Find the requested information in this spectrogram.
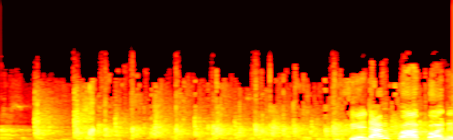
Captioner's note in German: Beifall DIE LINKE und vereinzelt SPD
